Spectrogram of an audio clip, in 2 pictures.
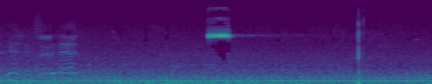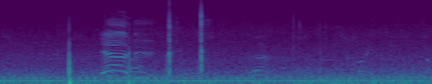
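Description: A beach volleyball rally: sharp slaps of hands striking the ball, four of them in the second half, with a brief shout among them. A short, shrill whistle about two seconds in is the loudest sound, over a steady low hum.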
